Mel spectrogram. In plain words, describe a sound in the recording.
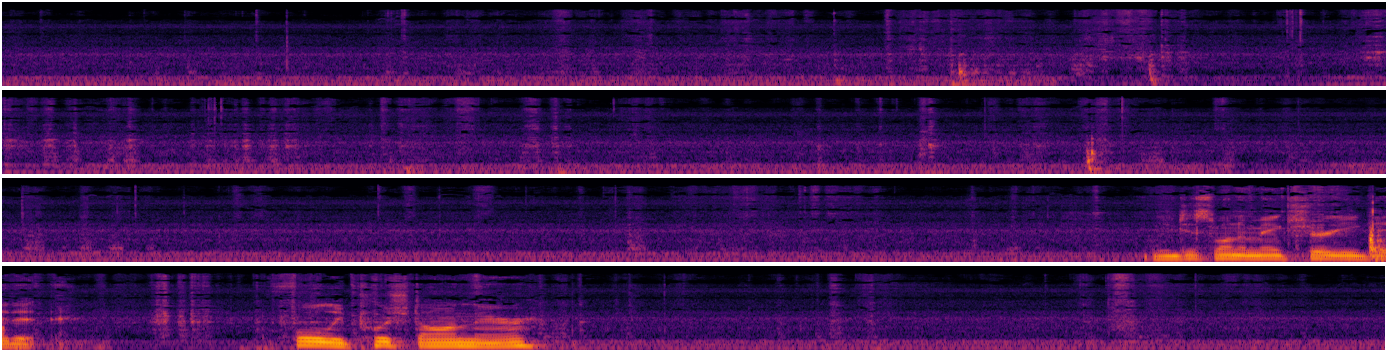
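A rubber edge trim squeaks and rubs as it is pressed onto a plastic cover.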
